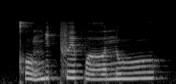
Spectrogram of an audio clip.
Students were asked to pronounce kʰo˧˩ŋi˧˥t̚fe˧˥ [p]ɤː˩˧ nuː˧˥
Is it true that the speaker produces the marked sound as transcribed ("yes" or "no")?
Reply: yes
